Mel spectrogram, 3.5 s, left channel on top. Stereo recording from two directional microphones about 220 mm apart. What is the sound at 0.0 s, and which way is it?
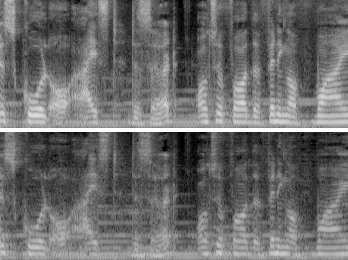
Speech, 45° left (ahead or behind).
